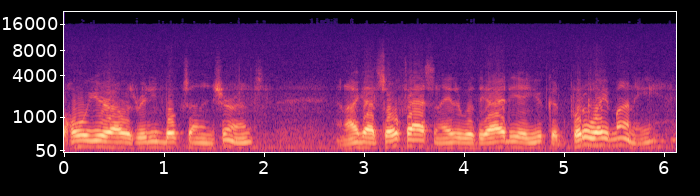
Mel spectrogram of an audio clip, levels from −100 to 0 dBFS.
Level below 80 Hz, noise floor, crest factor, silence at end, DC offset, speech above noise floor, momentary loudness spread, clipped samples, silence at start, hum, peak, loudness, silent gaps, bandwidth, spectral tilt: -52 dBFS; -38 dBFS; 12 dB; 0 s; under 0.1%; 24 dB; 10 LU; under 0.1%; 0 s; none; -2 dBFS; -14 LUFS; none; 10.5 kHz; -7.5 dB/octave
